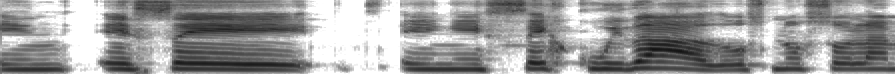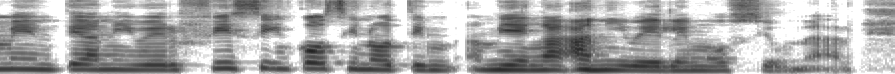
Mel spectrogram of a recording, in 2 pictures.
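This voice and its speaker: A woman with a normal speaking voice and fairly even intonation. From Venezuela. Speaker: podcast host. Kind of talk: scripted intro narration; interview.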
